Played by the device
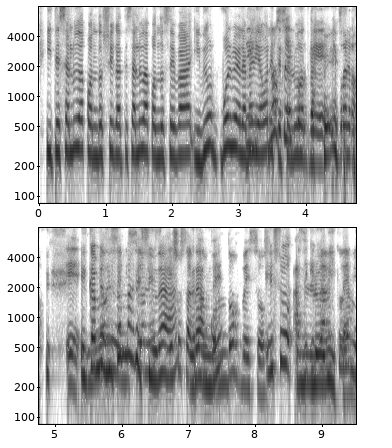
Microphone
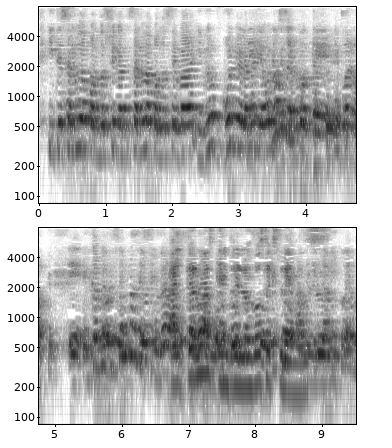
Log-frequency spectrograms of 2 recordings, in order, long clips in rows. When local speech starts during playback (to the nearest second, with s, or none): 7 s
